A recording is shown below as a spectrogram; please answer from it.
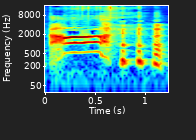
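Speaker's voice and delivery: sudden high loud yelp of panic; mock panic cry; panicked yelp. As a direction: squeal like a frazzled mind. Mimics floating chaotic mind.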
